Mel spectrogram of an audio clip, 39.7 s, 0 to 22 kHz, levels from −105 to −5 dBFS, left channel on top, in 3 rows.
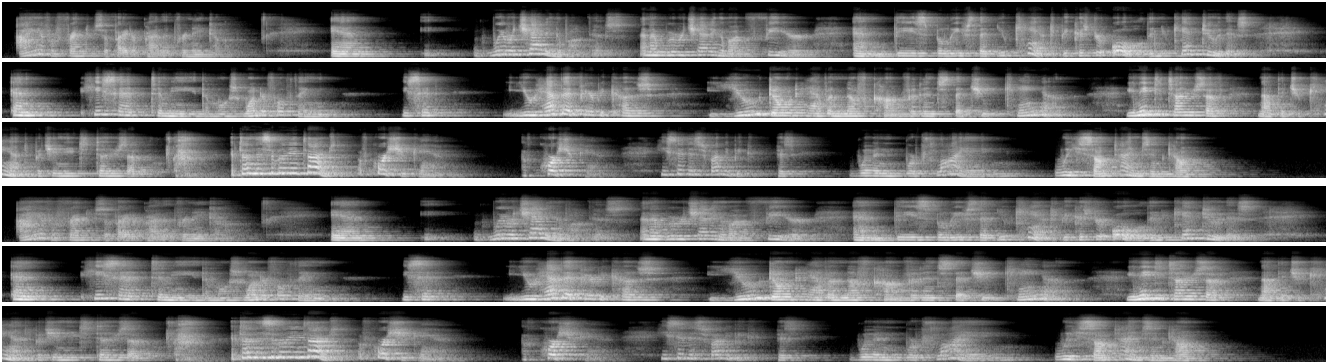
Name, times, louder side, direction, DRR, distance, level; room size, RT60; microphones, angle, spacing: voice 1, 0.2-2.2 2.6-3.0 3.3-3.6 4.2-4.3 4.7-13.0 13.3-13.6 14.0-16.5 17.3-17.6 18.3-20.0 20.3-23.9 24.2-27.8 28.2-28.4 28.9-30.9 31.9-32.5 32.8-33.8 34.2-34.4 35.0-36.6 37.0-38.4, left 1 dB, 35° left, 3 dB, 1.7 m, -23 dB
8.6 x 7.7 x 6.3 m, 0.75 s
head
